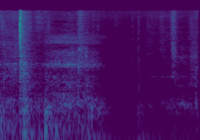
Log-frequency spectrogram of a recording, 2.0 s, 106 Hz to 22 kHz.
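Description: Soft rustling and rubbing of damp 300 gsm cold press watercolour paper being handled just after tearing, with a light tap about a quarter second in, dying away after about a second.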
